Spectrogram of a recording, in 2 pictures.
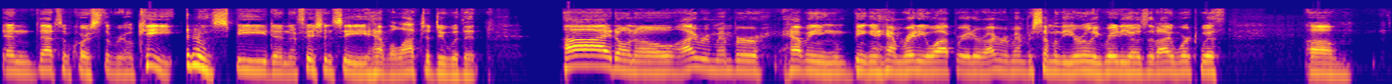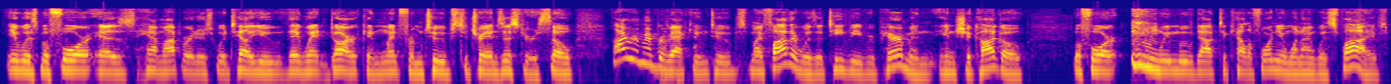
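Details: Adult man; normal speech.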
